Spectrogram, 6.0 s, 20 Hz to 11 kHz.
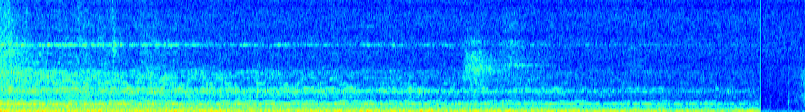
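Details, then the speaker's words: BMW E38 wheel hub bearing spun by hand gives a gritty, droning hum with a rough pulsing texture, then stops abruptly; the bearing is worn and faulty and should be replaced. "ребята когда у вас в машине такой шум значит у вас закончился один из подшипников желательно бы конечно же его поменять вот так вращаются неисправный подшипник"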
